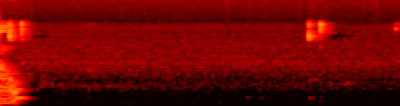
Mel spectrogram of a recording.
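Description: Near silence broken about three seconds in by a quick pair of soft computer-mouse clicks.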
